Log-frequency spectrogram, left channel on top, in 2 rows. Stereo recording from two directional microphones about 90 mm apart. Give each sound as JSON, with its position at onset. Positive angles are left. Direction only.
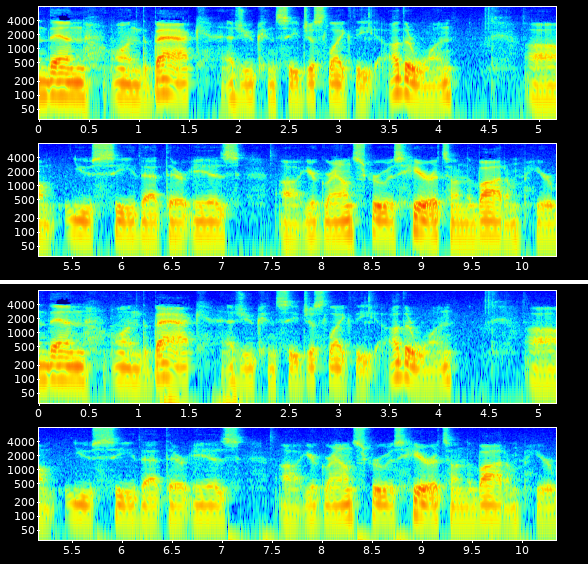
{"t": 0.0, "sound": "speech", "side_deg": 30}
